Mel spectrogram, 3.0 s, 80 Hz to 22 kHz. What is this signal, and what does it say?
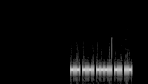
Morse code, heard as a keyed tone, about 60 wpm, 700 Hz. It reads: KC8DU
